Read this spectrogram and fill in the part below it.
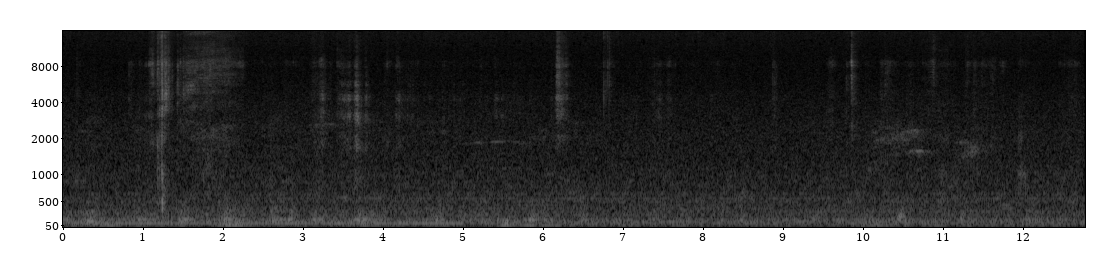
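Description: Satin ribbon rustles softly as fingers fold it.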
